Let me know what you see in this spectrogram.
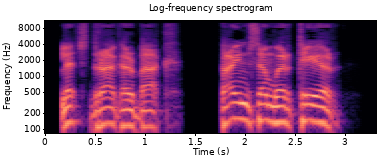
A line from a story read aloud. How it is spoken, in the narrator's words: grunted Fiddler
